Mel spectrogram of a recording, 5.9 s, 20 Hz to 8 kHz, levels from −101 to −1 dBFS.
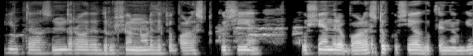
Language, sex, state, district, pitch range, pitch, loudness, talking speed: Kannada, male, Karnataka, Bijapur, 120-135 Hz, 125 Hz, -23 LUFS, 120 wpm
